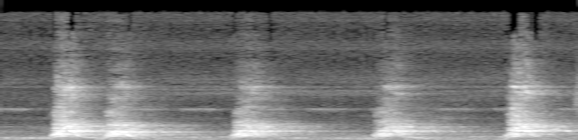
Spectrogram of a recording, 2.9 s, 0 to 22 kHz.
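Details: An unfamiliar dog roaming a garden, just taken in for protection, gives four sharp, bright barks, the first a quick double, spaced roughly every 0.65 seconds apart, with faint background hum.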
